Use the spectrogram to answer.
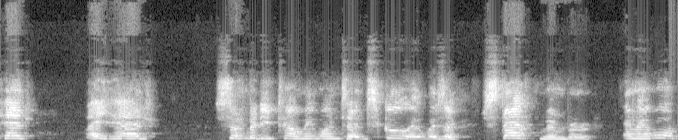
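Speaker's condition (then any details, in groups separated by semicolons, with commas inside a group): Cerebral palsy; wheelchair user, physical therapy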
